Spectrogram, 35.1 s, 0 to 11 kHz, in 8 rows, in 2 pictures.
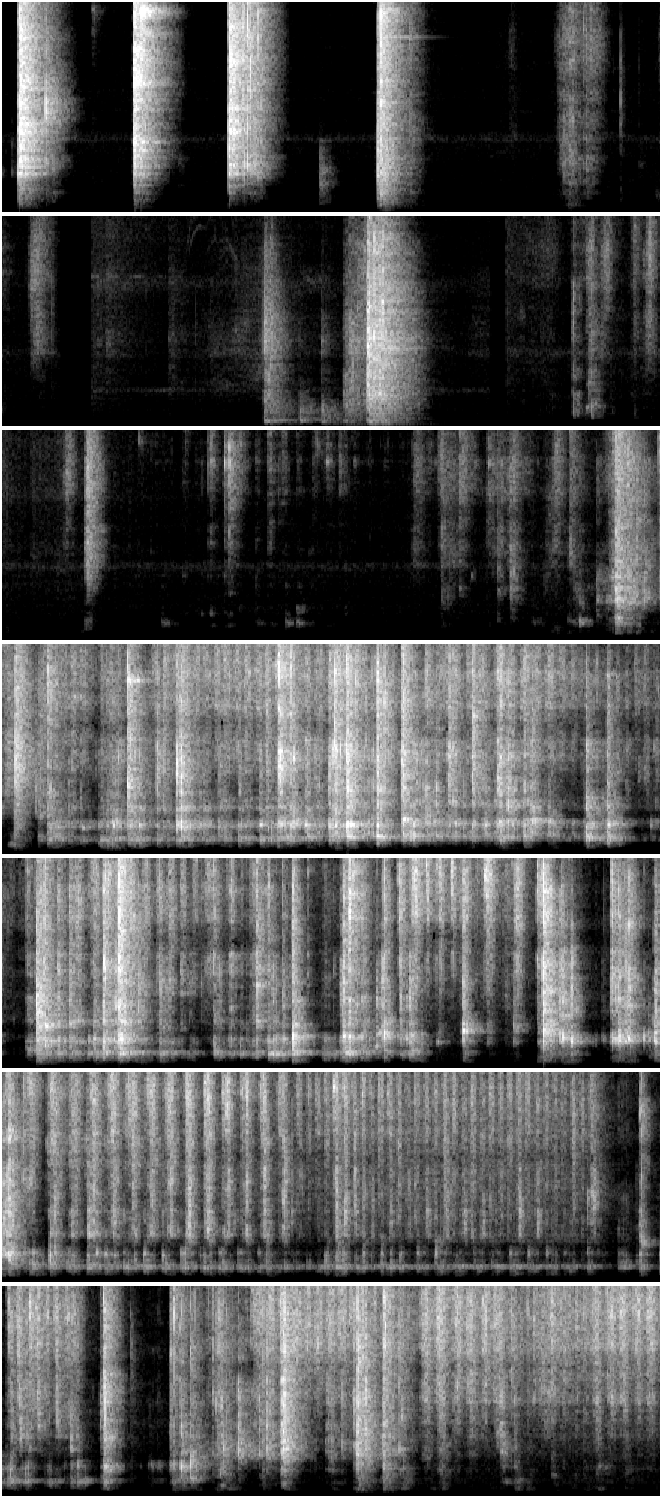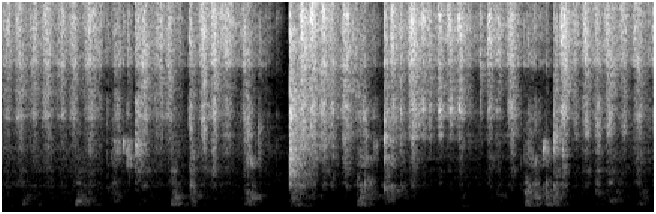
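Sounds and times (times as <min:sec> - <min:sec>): small metal parts clattering: 0:13.4 - 0:22.4.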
